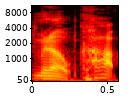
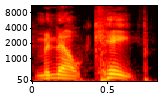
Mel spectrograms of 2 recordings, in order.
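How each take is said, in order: First: The surname has the vowel of 'top'. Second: The surname has the vowel of 'tape'. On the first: The speaker calls it right. "I made sure to say cop back to him" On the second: The speaker calls it wrong. "as Royval would not stop calling him"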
